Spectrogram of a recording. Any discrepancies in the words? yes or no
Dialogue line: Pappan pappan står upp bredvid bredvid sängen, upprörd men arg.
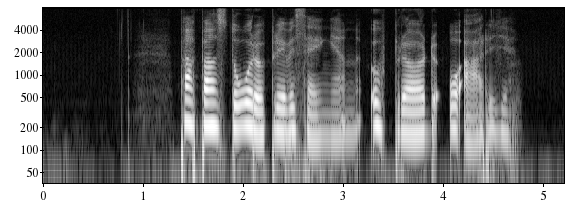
yes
